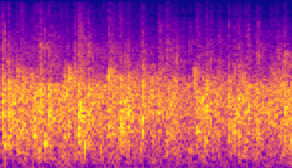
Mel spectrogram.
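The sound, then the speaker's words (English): Audience applause welcomes a guest onto a show: dense, even clapping fills the whole stretch at a steady, fairly loud level without any break. “So just give me a hand to welcome Sean.”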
